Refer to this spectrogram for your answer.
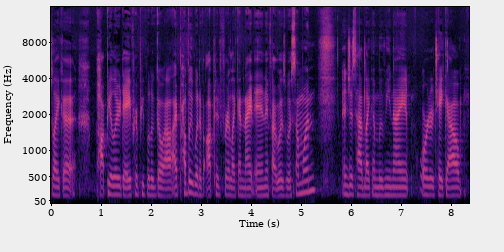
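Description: A young woman with a congested, stuffy-nosed voice chatting informally on a solo podcast, rambling and often interrupting herself. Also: sits low. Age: young adult. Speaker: podcast host. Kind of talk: casual solo podcast chat.

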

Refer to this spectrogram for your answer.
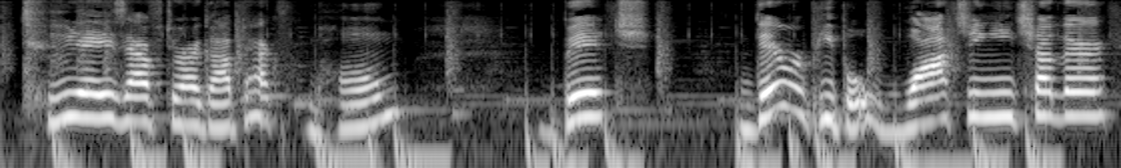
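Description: A young woman telling a casual, profane and gossipy story in a vlog about her color guard trip. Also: fairly high pitch. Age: young adult. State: voice recovering from being lost. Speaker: color guard senior vlogging.

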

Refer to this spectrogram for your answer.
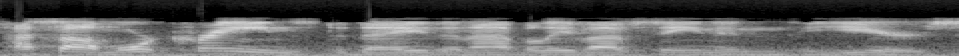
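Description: A man's voice: mid-range voice, moderate pace, slight background noise. Folksy Southern hillbilly podcast man, dull lo-fi sound. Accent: Southern US, Appalachian. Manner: folksy, colloquial. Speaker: podcast host. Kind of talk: folksy comedy podcast chat. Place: car on the road.

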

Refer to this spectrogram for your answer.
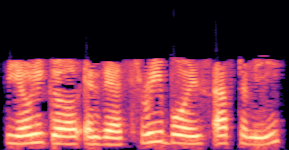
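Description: A woman talks through her life in a relaxed, reflective way. Her voice sits at a middling pitch. It comes through a thin, phone-like radio line with no room sound. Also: moderate pace, husky, dry recording. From Fiji. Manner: warm, reflective storytelling with frequent yeahs. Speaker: guest. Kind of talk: casual radio interview.

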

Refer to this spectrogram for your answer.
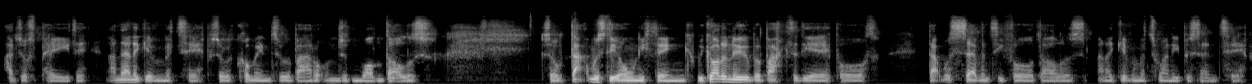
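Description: A man chatting casually, telling an animated travel story and acting out the people in it. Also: deep voice, fairly quick. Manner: animated storytelling with quoted voices, swears. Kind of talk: casual chat.

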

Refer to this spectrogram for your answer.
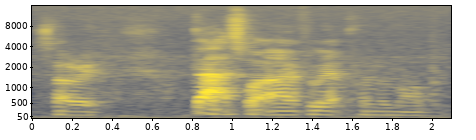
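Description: A woman's voice: rumbling low, steady tone, a little fast, a bit bright, recorded from a distance. A woman co-hosting a podcast, chatting casually with playful, jokey banter. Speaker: podcast co-host. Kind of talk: casual chat. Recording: echoey room with faint hiss.

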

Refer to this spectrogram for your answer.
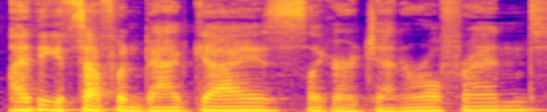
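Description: A man co-hosting a casual podcast over a video call, excitable and quick to laugh. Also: fairly low pitch. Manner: excitable, laughs often, swears. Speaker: podcast co-host. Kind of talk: casual chat on a show rewatch.

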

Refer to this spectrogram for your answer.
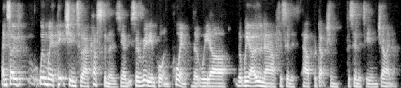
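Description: Speaking fairly quickly with few pauses, this company representative guests on a podcast to explain the business, repeating words often in a conversational, presentation-style way. His voice has a medium pitch and darkish tone, recorded lo-fi and dull in a boxy, echoey space.

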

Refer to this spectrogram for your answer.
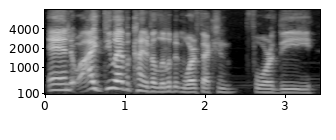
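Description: A man's voice: a little high, very animated, fairly quick, a bit bright, soft background music. A man from Newfoundland chatting casually and jokily about films as a podcast guest. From Newfoundland, Canada. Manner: jokey, chuckling talker. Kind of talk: casual film discussion.

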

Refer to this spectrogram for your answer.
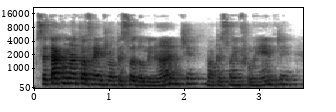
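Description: A woman's voice: mid-range voice, normal speed, bright, forceful tone. Emphatic woman sales trainer, roomy distant sound. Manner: emphatic, repeats key phrases, colloquial. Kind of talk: motivational training talk. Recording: roomy sound from away from the mic.

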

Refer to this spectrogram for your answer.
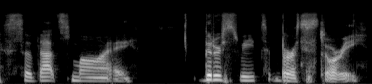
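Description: A woman telling her birth story in a personal, animated way, acting out what people said with sudden high outbursts. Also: slow pace, creaky, no room sound, rough recording.

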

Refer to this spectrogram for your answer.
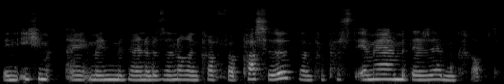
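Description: A woman's voice: medium pitch, flat delivery, normal speed, warm tone. A young woman reading her own fan story aloud in a casual way, with slips and restarts as she goes.

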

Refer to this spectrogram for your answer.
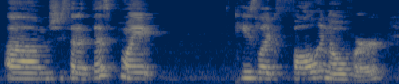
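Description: A woman co-hosting a podcast, telling an animated story in casual chat and acting out quotes. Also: medium pitch, a little slow, roomy sound, far from the mic, a little hiss or hum, rough recording. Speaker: podcast co-host.

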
